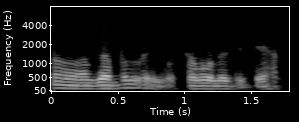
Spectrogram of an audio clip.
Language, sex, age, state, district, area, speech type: Assamese, male, 30-45, Assam, Majuli, urban, conversation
